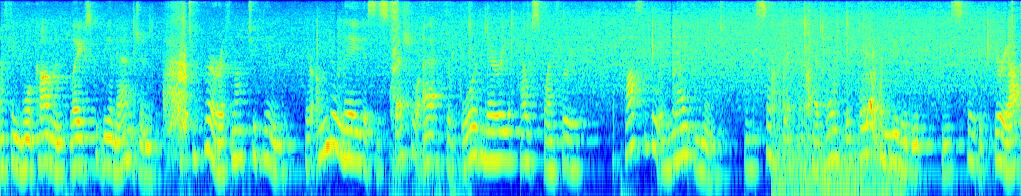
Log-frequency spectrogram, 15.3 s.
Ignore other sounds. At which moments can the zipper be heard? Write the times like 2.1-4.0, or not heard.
2.4-2.9, 5.8-6.8, 11.6-13.6.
